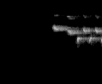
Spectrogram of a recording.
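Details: Clean European goldfinch song, a rapid run of high tinkling twitters and trills, delivered in one continuous burst against silence.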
